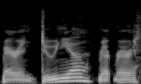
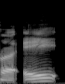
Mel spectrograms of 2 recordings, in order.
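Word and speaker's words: Maridueña: The show stars William Zabka as Johnny Lawrence, Ralph Macchio as Daniel LaRusso, Zolo Marinduña. I can't pronounce his name. It's Marideuna. Oh.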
